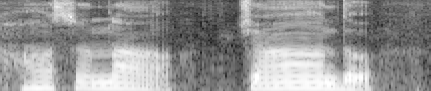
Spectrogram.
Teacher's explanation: अनुनासिक स्वर का रूप है जिसका उच्चारण मुख व नाक दोनों से होता है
